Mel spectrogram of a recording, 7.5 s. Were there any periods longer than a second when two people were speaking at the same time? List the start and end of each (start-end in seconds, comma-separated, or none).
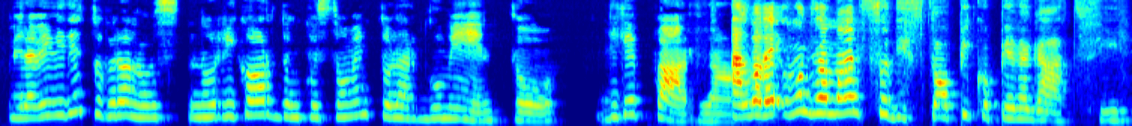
none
